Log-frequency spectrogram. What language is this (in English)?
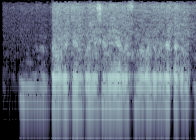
Bangla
